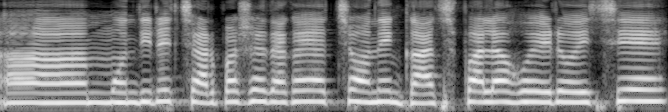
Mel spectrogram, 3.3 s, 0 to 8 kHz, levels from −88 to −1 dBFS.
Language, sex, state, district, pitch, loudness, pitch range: Bengali, female, Jharkhand, Jamtara, 280 Hz, -10 LUFS, 260-290 Hz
